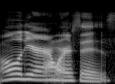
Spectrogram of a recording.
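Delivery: put-on raspy, rasping old lady voice. Describing a waitress with a unique voice, Florence Stanley raspy old lady voice. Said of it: "this raspy old lady kind of voice".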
